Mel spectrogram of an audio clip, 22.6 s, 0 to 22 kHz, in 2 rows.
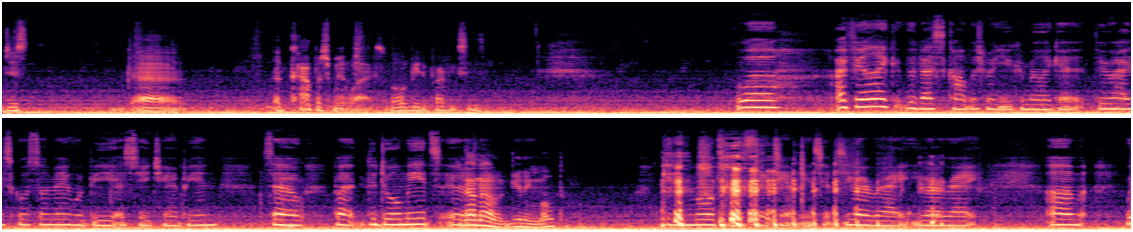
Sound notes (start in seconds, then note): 17.9 laugh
